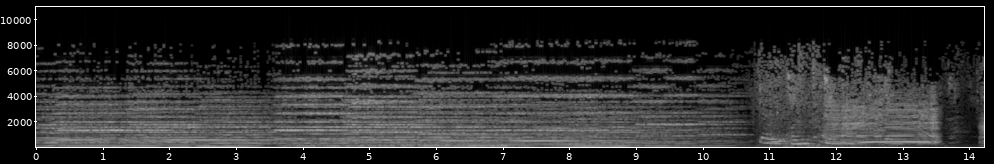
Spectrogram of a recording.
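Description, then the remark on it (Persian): A cow in a stable moos loudly, one long drawn-out low bellow followed by a shorter, wavering second moo, with no voices present. “این بابا اینجا در طویل خونه هستم برای گواه که همون دوزم.”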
